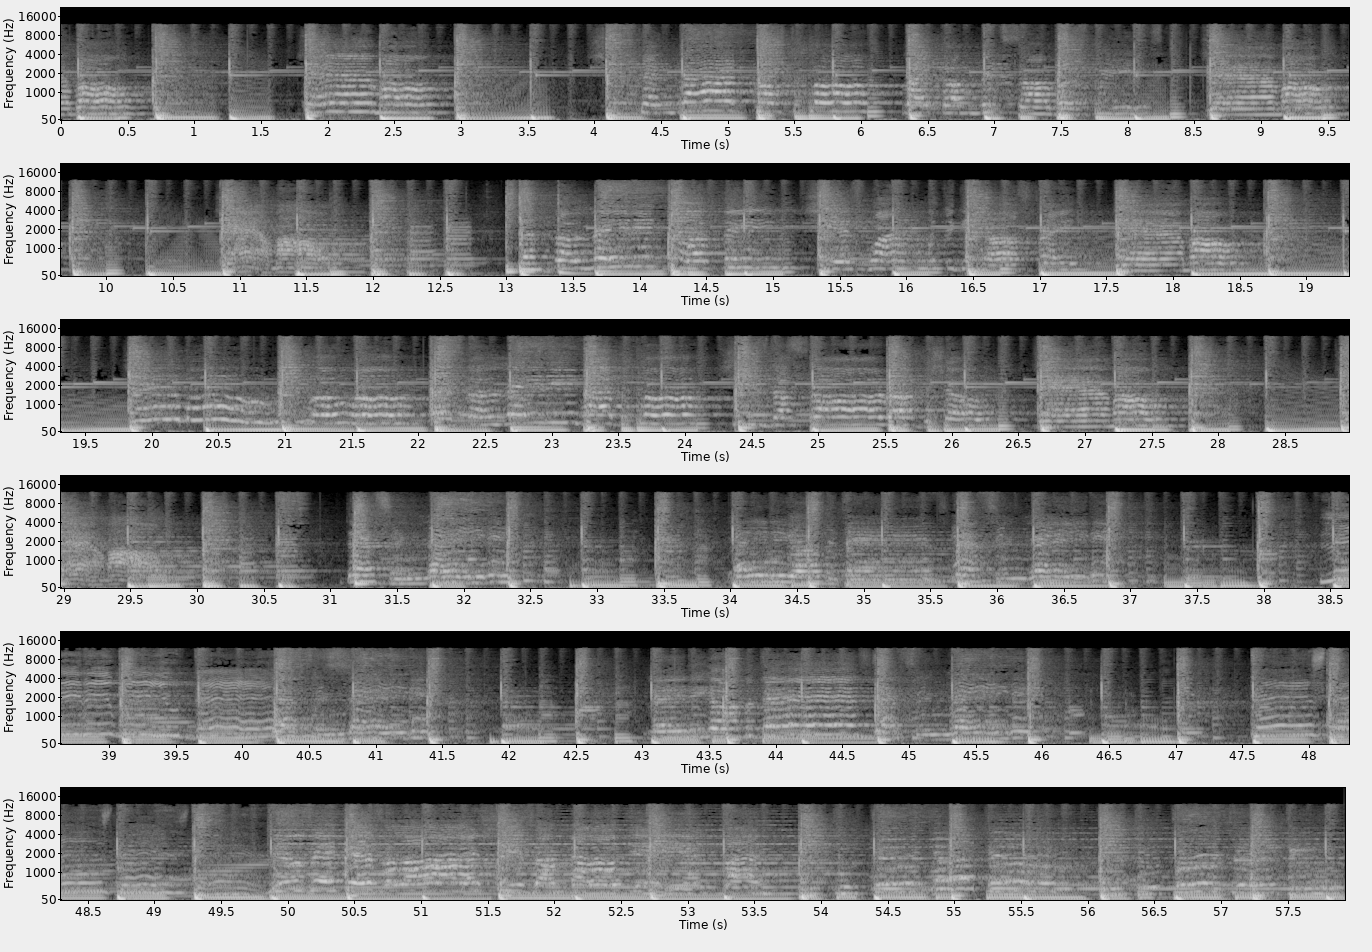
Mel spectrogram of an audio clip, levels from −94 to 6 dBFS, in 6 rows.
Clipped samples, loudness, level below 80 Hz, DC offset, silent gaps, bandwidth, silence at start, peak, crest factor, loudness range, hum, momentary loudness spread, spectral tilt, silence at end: under 0.1%; -20 LUFS; -24 dBFS; under 0.1%; none; 12.5 kHz; 0 s; -2 dBFS; 18 dB; 3 LU; none; 7 LU; -5 dB/octave; 0 s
